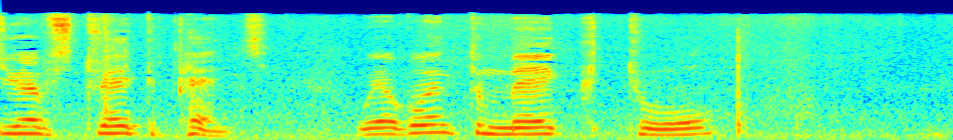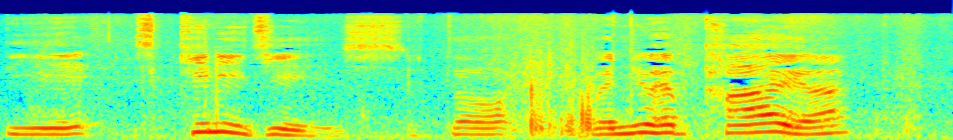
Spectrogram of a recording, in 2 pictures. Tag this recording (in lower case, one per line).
speech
